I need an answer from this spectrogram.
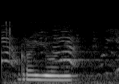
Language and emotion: Russian, neutral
